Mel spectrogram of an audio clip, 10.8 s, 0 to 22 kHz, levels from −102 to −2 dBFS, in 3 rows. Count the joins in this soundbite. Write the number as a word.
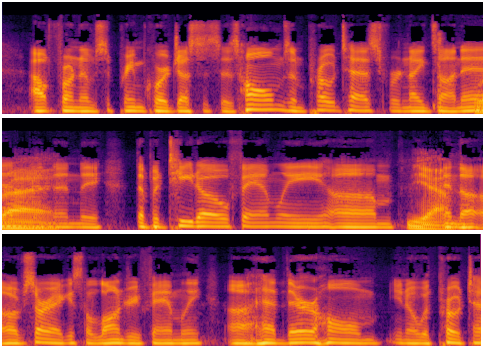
one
